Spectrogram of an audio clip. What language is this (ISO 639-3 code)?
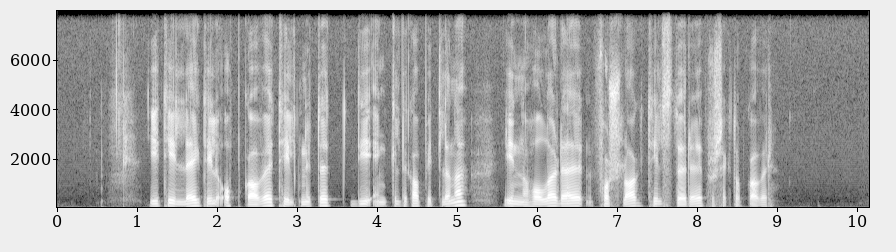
nor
